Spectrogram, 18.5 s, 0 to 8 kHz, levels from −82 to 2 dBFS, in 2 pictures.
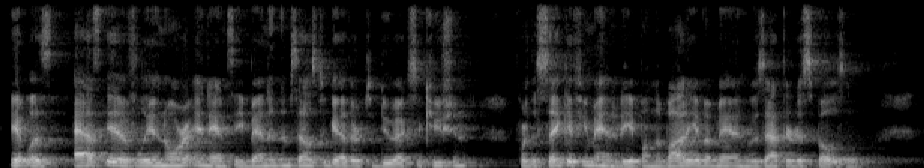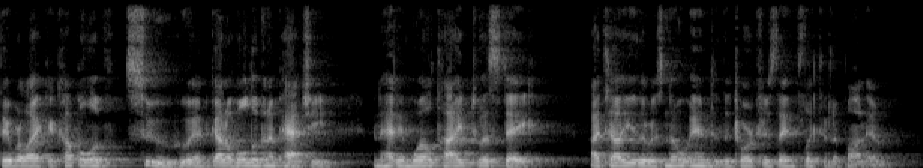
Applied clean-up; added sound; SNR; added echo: none; none; none; reverberation time 0.8 s.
